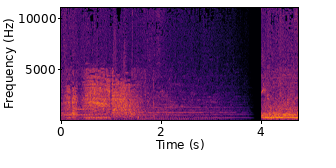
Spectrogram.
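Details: A cow (Bos taurus) gives a long, steady moo that sags slightly in pitch before a second call starts.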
